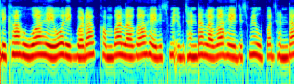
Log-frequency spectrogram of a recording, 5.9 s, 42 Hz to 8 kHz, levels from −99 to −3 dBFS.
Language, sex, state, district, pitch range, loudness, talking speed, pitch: Hindi, female, Haryana, Charkhi Dadri, 230-265 Hz, -12 LUFS, 165 wpm, 245 Hz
